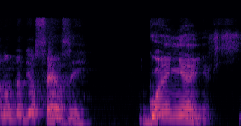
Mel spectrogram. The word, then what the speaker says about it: Guanhães: Eu ainda hoje me bato para pronunciar o nome da Diocese. Guanhães. Guanhães.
